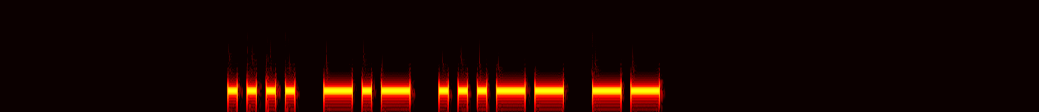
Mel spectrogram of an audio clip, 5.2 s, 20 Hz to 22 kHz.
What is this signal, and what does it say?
Morse code, heard as a keyed tone, about 25 wpm, 700 Hz. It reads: HK3M
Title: DXCC-100 Call Signs - 4 Characters - Repeated 2x - 25wpm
